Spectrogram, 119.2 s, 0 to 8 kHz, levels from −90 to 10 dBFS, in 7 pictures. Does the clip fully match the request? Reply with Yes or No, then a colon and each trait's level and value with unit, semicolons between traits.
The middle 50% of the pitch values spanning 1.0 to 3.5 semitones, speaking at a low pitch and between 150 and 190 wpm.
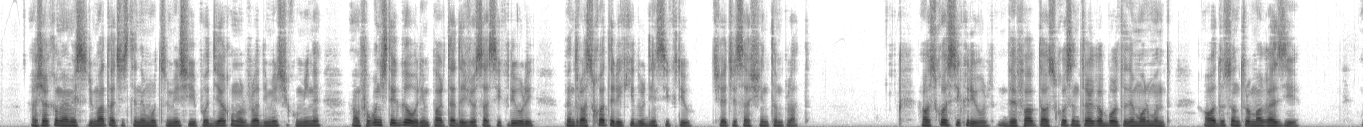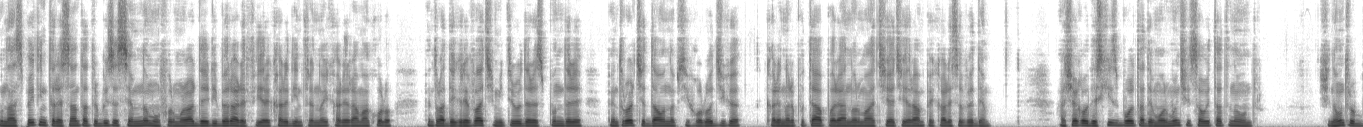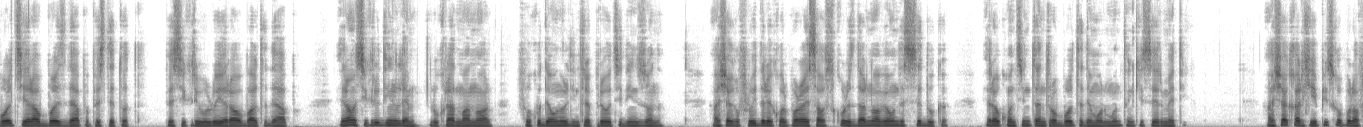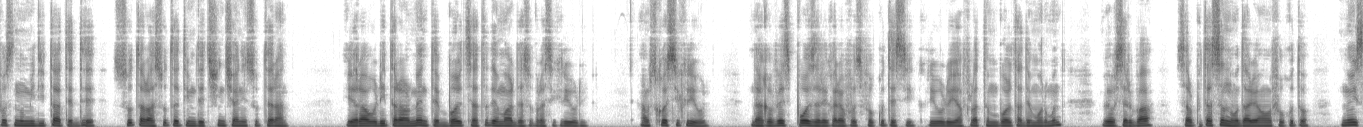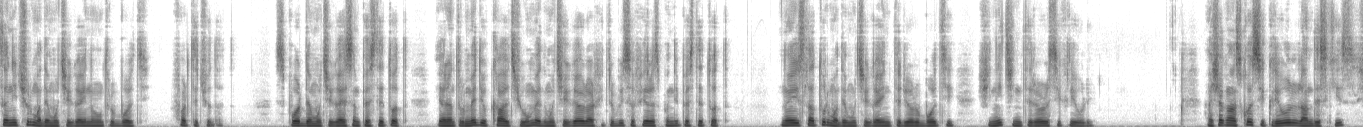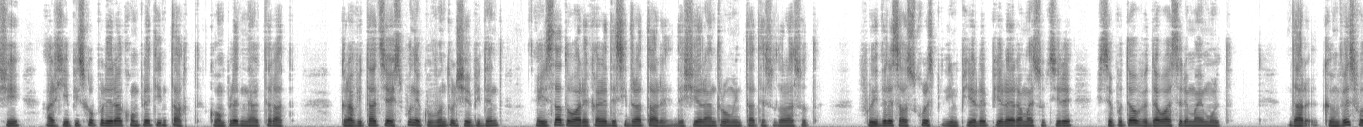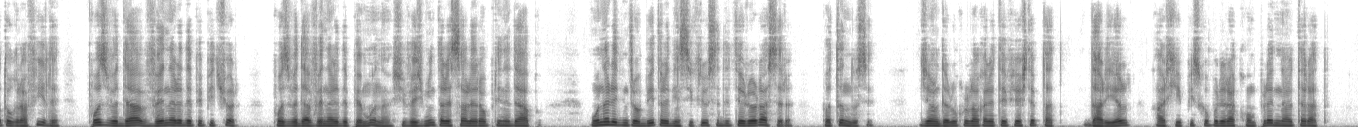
Yes: average, 3.1 semitones; low, 120 Hz; fast, 170 wpm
